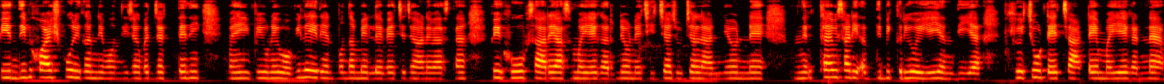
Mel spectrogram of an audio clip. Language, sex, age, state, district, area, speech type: Dogri, female, 18-30, Jammu and Kashmir, Udhampur, rural, spontaneous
